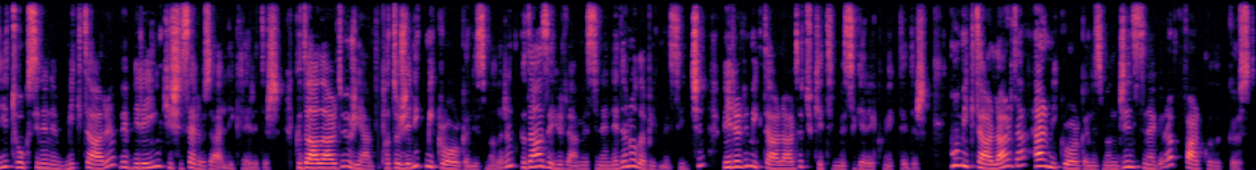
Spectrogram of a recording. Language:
Turkish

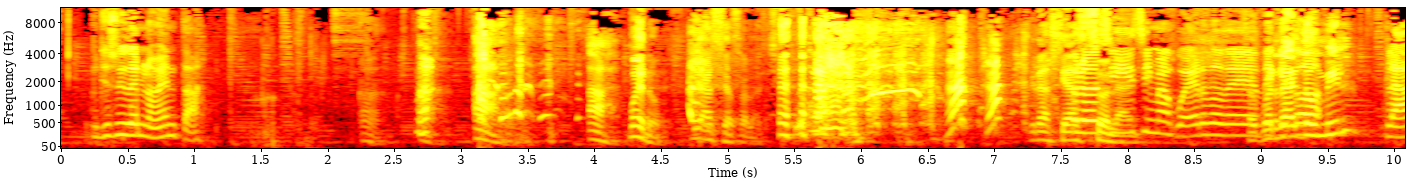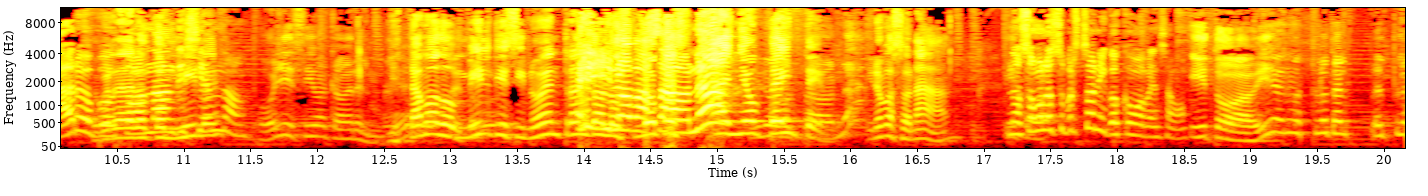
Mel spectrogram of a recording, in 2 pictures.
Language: Spanish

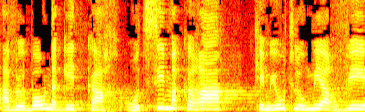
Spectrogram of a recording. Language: Hebrew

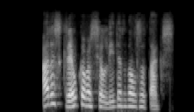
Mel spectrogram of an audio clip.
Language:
Catalan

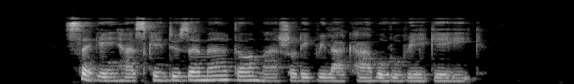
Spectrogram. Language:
Hungarian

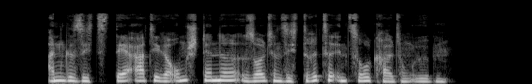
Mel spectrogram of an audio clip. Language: German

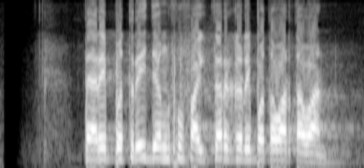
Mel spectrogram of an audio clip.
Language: Sundanese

